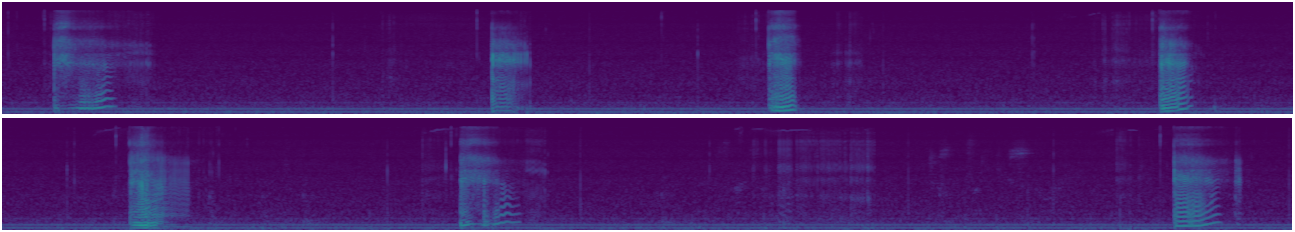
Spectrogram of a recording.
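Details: Stertor in an awake animal after two surgeries for stenotic nares: harsh, snorting, snore-like breath noises recurring every few seconds.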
